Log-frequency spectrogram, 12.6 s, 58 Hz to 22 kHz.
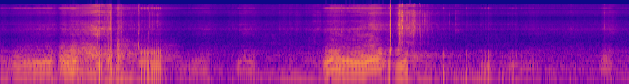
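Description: KTM 300 XC dirt bike's two-stroke single-cylinder engine revving in bursts as the rider works the throttle, loudest about a second in and again about six and a half seconds in, with a few sharp clacks among the revs.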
